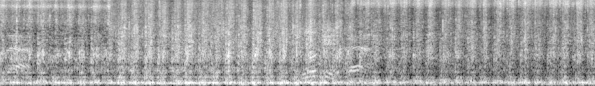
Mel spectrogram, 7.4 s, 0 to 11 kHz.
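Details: Whirlpool WTW5300SQ0 top-load washer after a new timer was fitted, small load, warm water, normal regular cycle, high agitation: steady back-and-forth churning with an even repeating swish, no knocking or grinding, normal agitation.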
